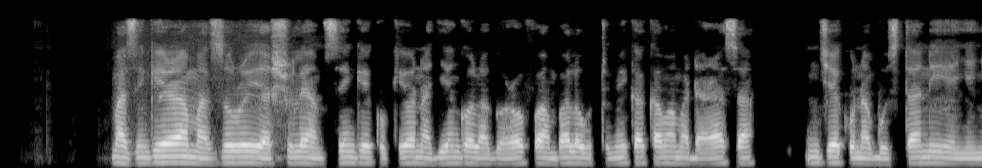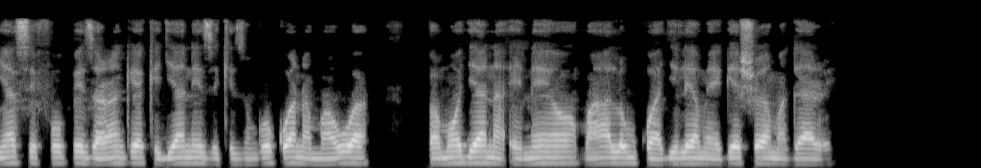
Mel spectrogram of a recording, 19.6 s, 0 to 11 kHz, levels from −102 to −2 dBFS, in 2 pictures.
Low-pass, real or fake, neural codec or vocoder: 7.2 kHz; real; none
